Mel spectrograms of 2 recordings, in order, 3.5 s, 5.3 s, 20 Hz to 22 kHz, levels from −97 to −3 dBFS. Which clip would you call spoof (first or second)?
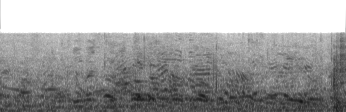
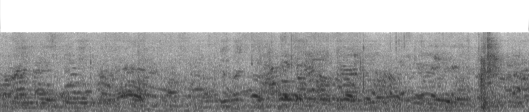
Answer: second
